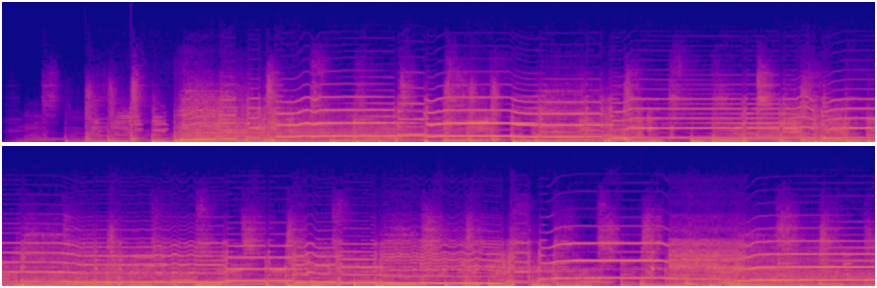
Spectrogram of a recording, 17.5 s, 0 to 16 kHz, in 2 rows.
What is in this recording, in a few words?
les paul; igniteamps theanvil v2 01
